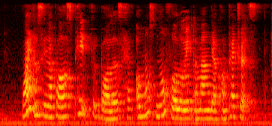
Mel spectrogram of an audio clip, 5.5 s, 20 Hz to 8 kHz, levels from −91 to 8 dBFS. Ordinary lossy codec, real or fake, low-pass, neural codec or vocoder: none; fake; 7.2 kHz; codec, 16 kHz in and 24 kHz out, 2.2 kbps, FireRedTTS-2 codec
